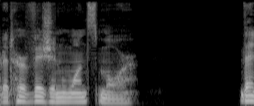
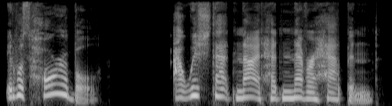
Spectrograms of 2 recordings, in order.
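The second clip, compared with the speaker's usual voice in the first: higher voice, upset and regretful; young woman voice, higher and troubled; distraught young woman; 11 semitones higher, 5 dB louder than usual. Acted. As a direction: speak as the heroine, close to tears. Evangeline's voice in story.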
